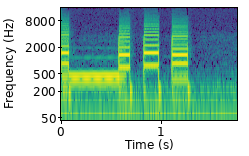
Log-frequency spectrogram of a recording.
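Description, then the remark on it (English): A steady payphone dial tone cuts off, followed by three quick touch-tone beeps in an even rhythm, clear with faint background hiss. “Let's get another dial tone here.”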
